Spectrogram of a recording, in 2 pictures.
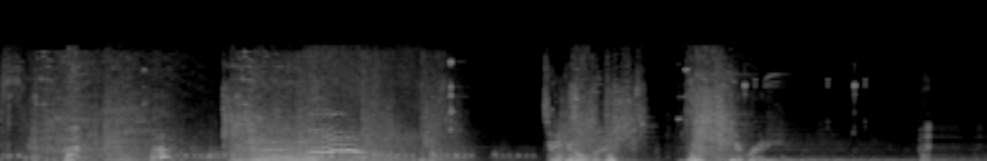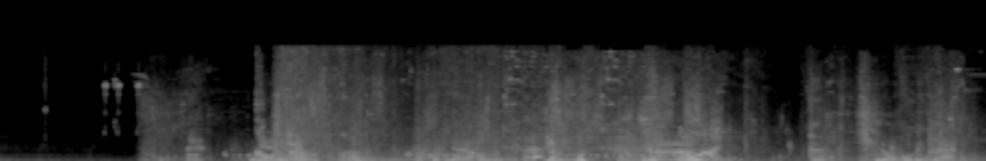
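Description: Sword slashes and hits crash in a fast fight.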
